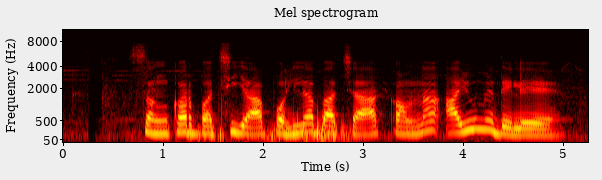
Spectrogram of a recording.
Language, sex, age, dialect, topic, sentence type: Bhojpuri, male, 18-24, Northern, agriculture, question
